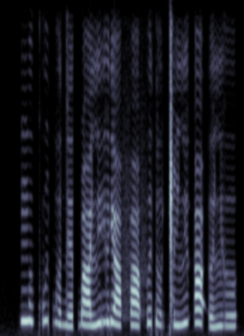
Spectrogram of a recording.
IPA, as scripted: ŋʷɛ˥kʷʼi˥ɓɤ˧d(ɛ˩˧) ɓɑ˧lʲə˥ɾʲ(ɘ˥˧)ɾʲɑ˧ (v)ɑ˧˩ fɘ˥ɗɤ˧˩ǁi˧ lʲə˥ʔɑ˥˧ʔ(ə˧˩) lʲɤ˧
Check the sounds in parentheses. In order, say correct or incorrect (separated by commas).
correct, incorrect, incorrect, incorrect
